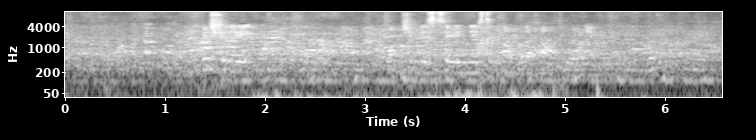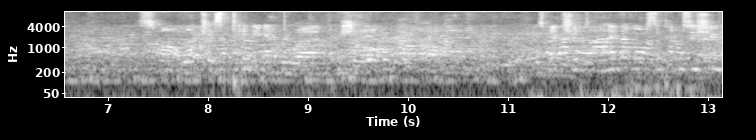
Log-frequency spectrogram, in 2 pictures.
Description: England win the Euros on penalties at MOTH Club London; Field Recordings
